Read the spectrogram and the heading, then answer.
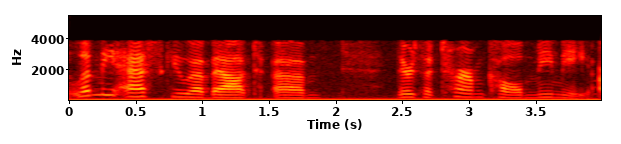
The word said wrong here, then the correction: meme: How do you pronounce it? – It's a meme.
